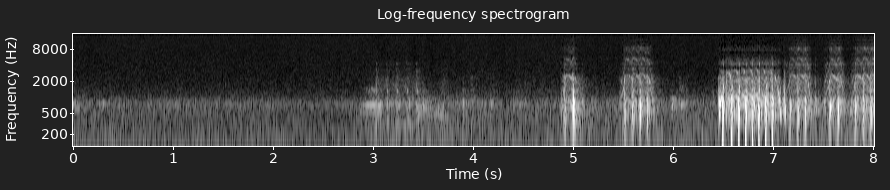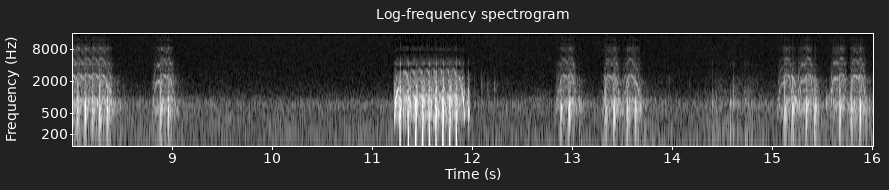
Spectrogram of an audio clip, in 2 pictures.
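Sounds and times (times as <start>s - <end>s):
airsoft guns firing bursts: 4.9s - 5.8s, 6.4s - 9.1s, 11.2s - 12.0s, 12.8s - 13.8s, 15.0s - 16.0s.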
